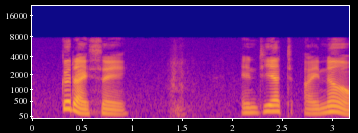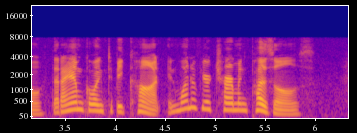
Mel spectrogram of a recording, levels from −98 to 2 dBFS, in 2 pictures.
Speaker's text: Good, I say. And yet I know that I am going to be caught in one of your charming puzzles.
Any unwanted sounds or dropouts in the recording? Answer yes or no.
yes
